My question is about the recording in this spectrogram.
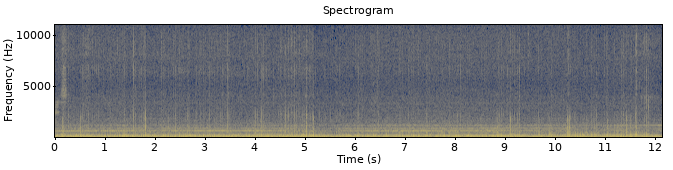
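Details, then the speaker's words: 1987 GMC Vandura van driving and gathering speed: loud, steady airplane-like roar with humming tone over road noise from worn rear axle bearing, with no vibration at all. "And this thing is making the same type of noise. It sounds like an airplane taking off going down the road. But it makes no vibration whatsoever."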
